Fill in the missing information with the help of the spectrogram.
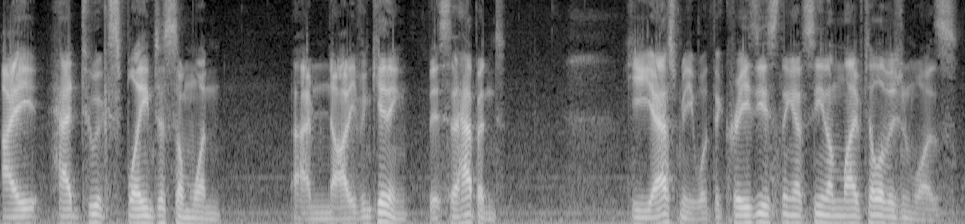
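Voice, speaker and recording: A man in his thirties, a player chatting casually with friends, telling rambling stories that often trail off quietly. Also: low-pitched, measured pace, slight background noise. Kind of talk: casual chat between friends.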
